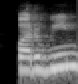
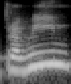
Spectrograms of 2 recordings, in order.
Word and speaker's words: Parveen: friend his name is Parveen Sharma so I always call him Praveen Praveen he reminds me saying that hey it is not Praveen it is for me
